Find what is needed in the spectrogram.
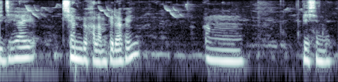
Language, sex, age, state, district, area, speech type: Bodo, male, 18-30, Assam, Baksa, rural, spontaneous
